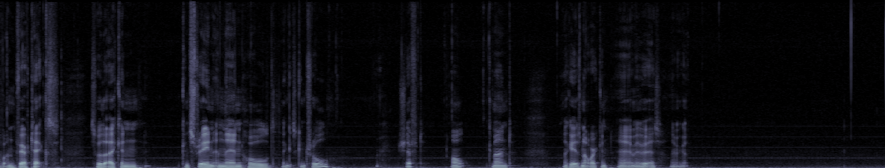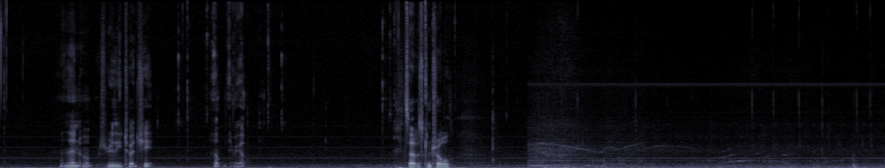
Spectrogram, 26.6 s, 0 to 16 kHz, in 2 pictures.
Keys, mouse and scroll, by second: 0.9 g, 16.9 a, 17.7 ctrl+click, 20.3 g, 21.3 a, 21.6 s, 21.7 g, 21.9 click, 22.8 a, 23.9-26.5 typing.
